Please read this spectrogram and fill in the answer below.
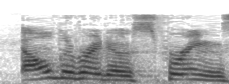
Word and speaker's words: Dorado Springs: Trust me, I pronounced that right. DORADO Springs. For DORADO Springs. DORADO Springs. Residents do not like it when you pronounce it like El Dorado.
